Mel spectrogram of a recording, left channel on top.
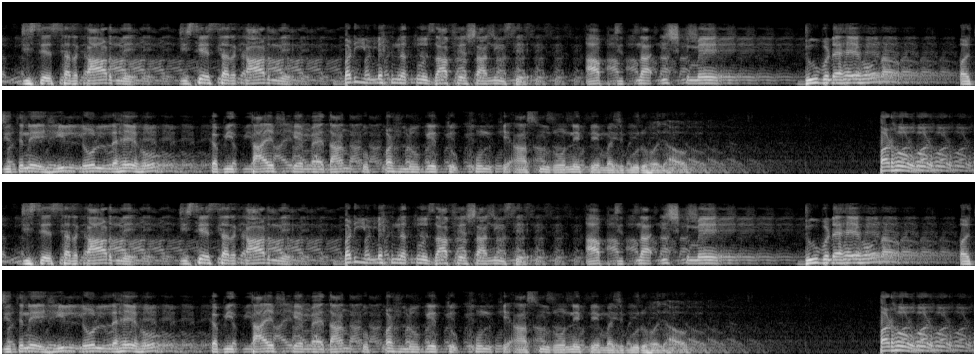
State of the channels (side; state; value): both; identical; correlation 1.00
